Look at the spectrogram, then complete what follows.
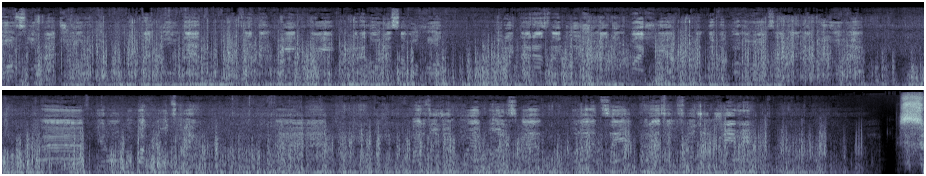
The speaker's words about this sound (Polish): słychać, że to warunki bardzo mocno e, polowe, że słychać, że wiał wiatr, słychać, że e, to taka autentyczna e, atmosfera gdzieś tam daleko na wschodzie Ukrainy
